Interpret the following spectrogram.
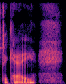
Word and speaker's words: Takei: George Teay. It rhymes with gay.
